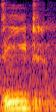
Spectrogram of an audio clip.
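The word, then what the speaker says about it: read: Past में उसका रेड कहते हैं, प्रेजेंट रीड, रेड, रीड।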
